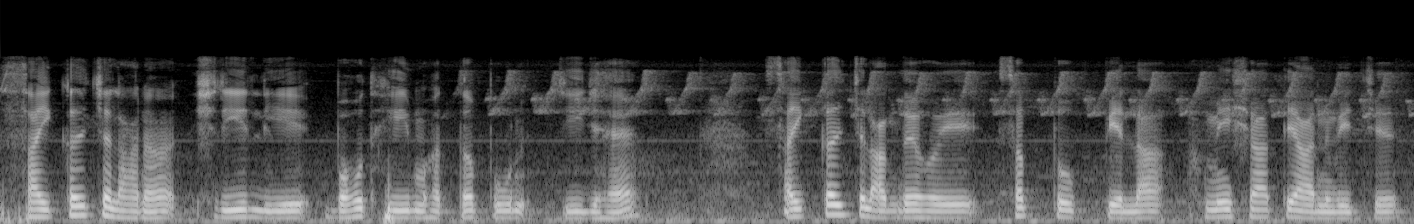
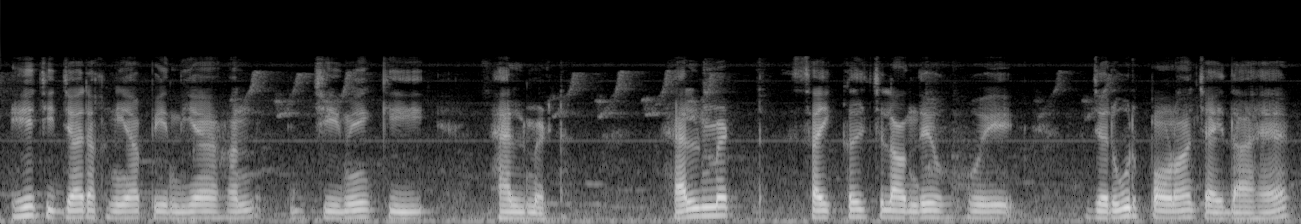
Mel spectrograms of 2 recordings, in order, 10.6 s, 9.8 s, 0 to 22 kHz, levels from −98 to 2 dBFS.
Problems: none marked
